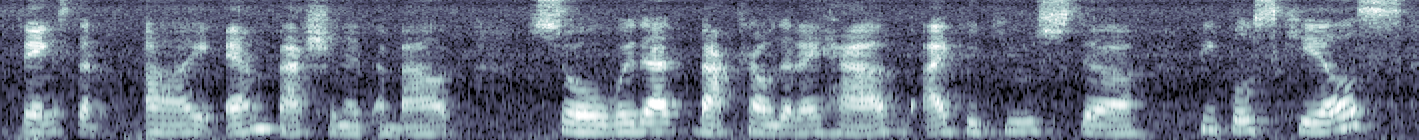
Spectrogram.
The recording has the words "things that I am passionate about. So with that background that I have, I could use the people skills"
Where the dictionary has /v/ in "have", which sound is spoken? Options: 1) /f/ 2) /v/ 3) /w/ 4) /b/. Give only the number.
2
